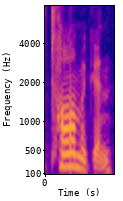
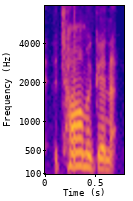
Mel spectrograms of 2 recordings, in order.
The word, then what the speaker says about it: ptarmigan: And ptarmigan, they are spelt just like pterodactyl. They've got a silent P at the beginning, which I think is just so mysterious.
